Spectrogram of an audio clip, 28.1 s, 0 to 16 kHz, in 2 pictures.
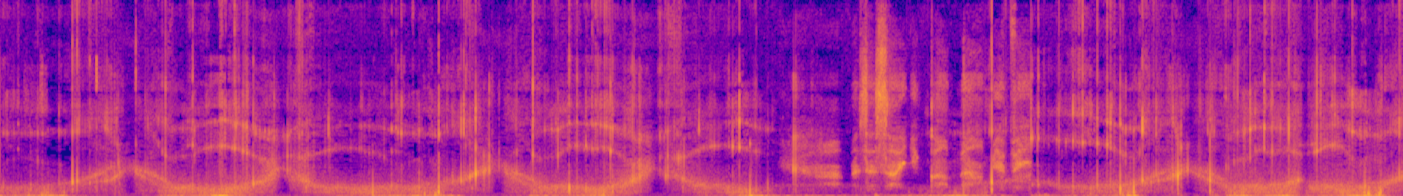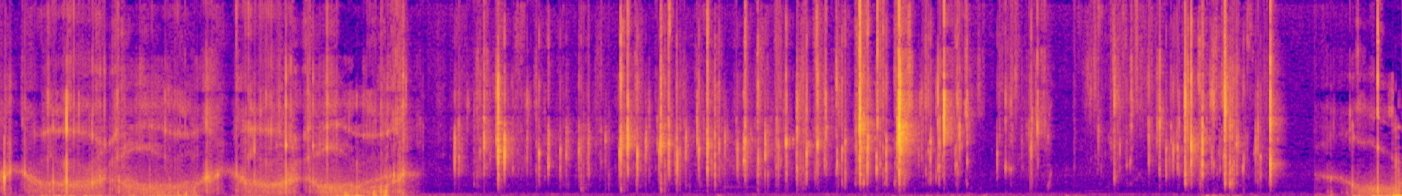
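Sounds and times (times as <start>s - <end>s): crisp clicks: 9.9s - 26.9s
rubbing and scratching on microphone: 10.3s - 26.7s.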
